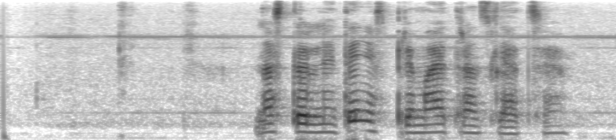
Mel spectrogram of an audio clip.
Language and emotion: Russian, neutral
